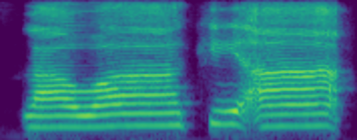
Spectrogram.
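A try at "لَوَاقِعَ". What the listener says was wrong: Pendek. Wanya doang yang panjang. Lawaki'a.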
